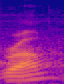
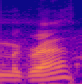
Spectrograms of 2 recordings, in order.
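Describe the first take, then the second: First: The name ends on an open aw vowel. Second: The name ends with a th sound. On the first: This is how it is said in Newfoundland. "but in Newfoundland, it's definitely McGraw" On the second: This is how it would be said on the mainland. "if this was uh, the mainland Canada, it'd probably be McGrath"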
